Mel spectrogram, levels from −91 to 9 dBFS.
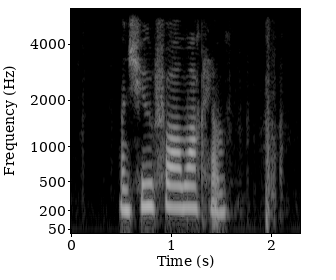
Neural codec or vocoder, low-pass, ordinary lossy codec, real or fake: none; 5.4 kHz; Opus, 64 kbps; real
